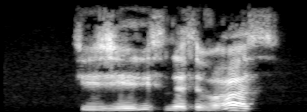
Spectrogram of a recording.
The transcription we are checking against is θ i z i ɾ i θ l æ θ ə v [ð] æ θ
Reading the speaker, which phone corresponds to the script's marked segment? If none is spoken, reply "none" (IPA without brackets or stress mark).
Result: ʁ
